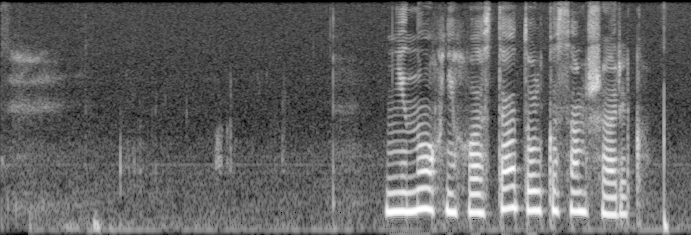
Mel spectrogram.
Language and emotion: Russian, neutral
